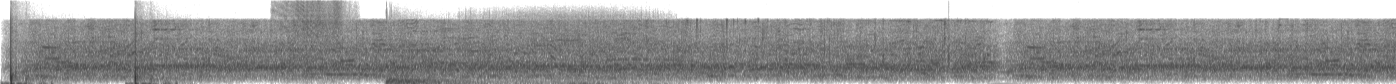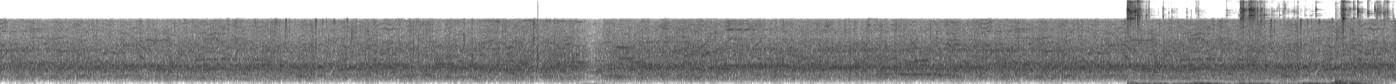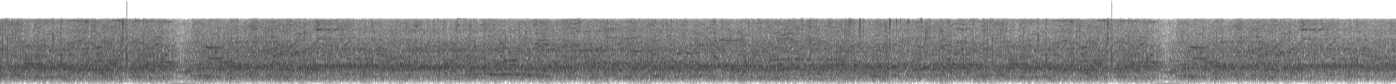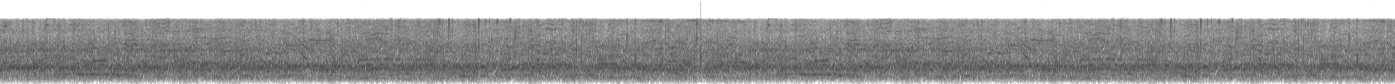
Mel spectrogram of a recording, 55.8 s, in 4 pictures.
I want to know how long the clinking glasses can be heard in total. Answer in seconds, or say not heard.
3 s.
